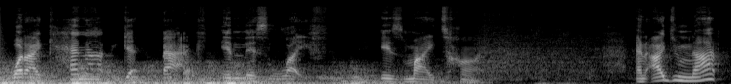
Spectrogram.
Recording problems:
rain or running water; very loud; throughout; as loud as the speech

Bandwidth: 15.5 kHz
